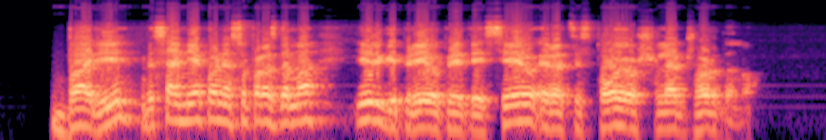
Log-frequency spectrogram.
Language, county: Lithuanian, Marijampolė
